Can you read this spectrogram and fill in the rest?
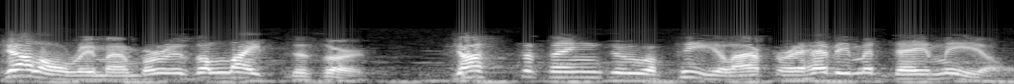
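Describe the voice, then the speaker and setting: A man's voice: fairly high pitch, animated, a little fast, faint music behind. A man working as a radio announcer, delivering a scripted 1930s advertisement in polished, flowery sales patter. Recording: husky-sounding lo-fi 1930s radio recording.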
